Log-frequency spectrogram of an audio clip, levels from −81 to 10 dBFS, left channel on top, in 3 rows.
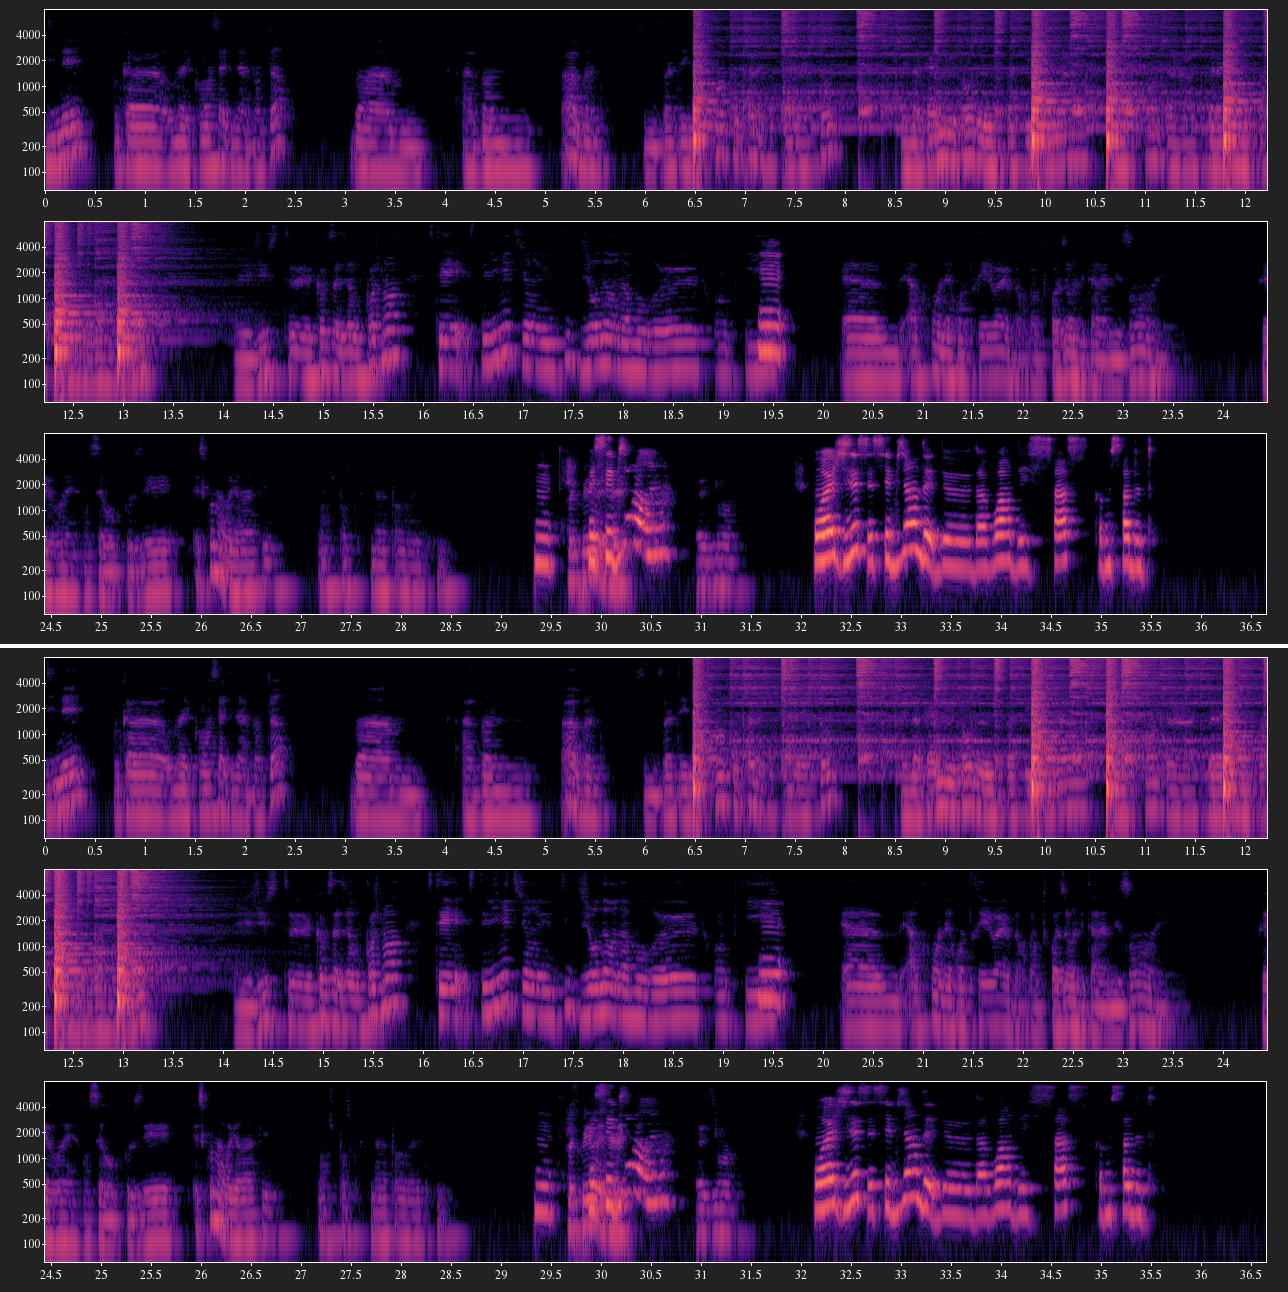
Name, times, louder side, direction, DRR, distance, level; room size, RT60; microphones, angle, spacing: voice 1, 0.0-2.4 3.0-3.8 4.2-4.9 5.2-5.6 5.9-7.9 8.6-13.3 14.1-19.5 20.2-23.6 24.4-26.9 27.2-28.6 29.7-30.2 30.9-31.4, right 1 dB, 70° right, 1.2 m, -39 dB
sound 1, 6.5-13.6, right 4 dB, 35° right, 0.7 m, -25 dB
voice 2, 29.9-30.7 32.1-35.5, left 5 dB, 65° left, 0.5 m, -24 dB
6.0 x 2.2 x 3.5 m
head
